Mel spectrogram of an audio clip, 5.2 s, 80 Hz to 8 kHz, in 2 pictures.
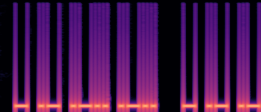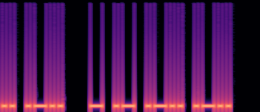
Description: Morse code, heard as a keyed tone, about 30 wpm, 250 Hz. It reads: TALL TALL TALL
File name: morse / morse-training-30WPM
